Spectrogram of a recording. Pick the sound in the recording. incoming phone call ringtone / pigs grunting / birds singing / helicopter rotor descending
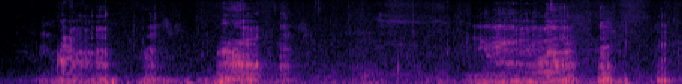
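pigs grunting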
